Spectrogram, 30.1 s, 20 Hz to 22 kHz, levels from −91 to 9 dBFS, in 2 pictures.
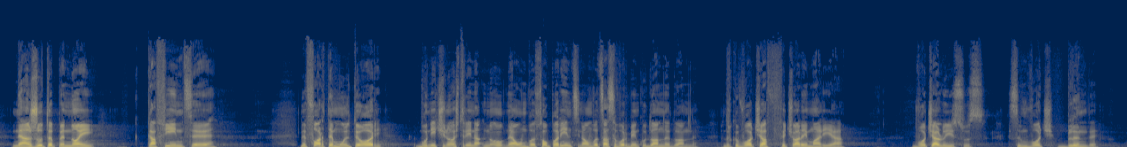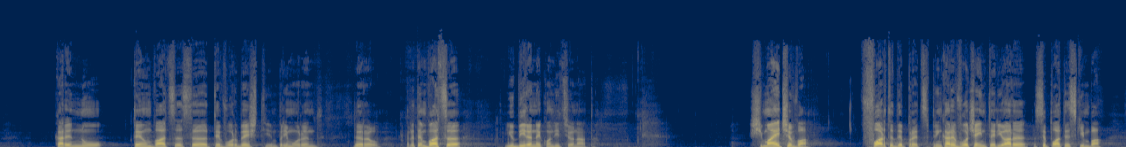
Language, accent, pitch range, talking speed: Romanian, native, 120-165 Hz, 130 wpm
